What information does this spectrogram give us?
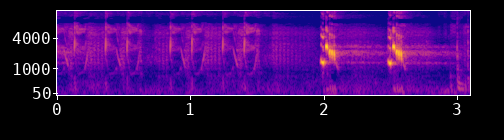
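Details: Lyrebird singing in cool wet rainforest of Tarra-Bulga National Park, Victoria; a soft run of quick downslurred chirps, then two loud, ringing notes half a second apart.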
